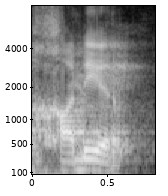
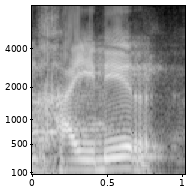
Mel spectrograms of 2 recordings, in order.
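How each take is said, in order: First: The first syllable has the vowel a. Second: The first syllable has the vowel ai. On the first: The speaker calls it right. "cara menyebutnya yang benarnya sebenarnya adalah Khadir" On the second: The speaker calls it wrong. "ada lagi yang bilang Khaidir"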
